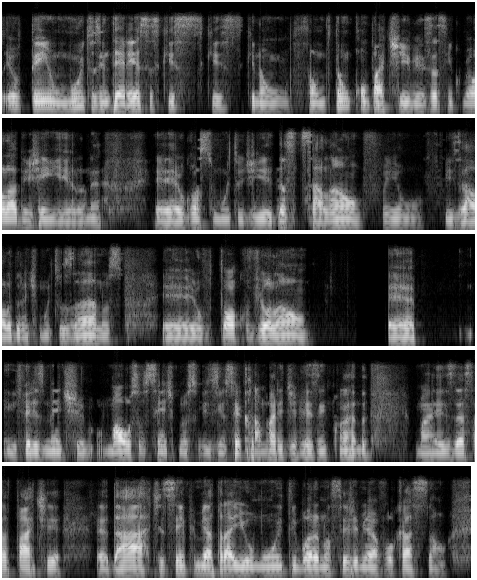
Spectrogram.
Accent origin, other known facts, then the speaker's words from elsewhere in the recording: Brasília, Federal District, Brazil; moved away as an adult; also born or lived in Santa Catarina; eu sou natural de Brasília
